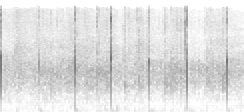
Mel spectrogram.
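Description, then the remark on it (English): A church audience claps for their young sound technician, together in a steady, even rhythm, about seven sharp, bright claps falling at regular intervals over a soft wash of scattered applause, with no one speaking. “You can clap for that.”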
